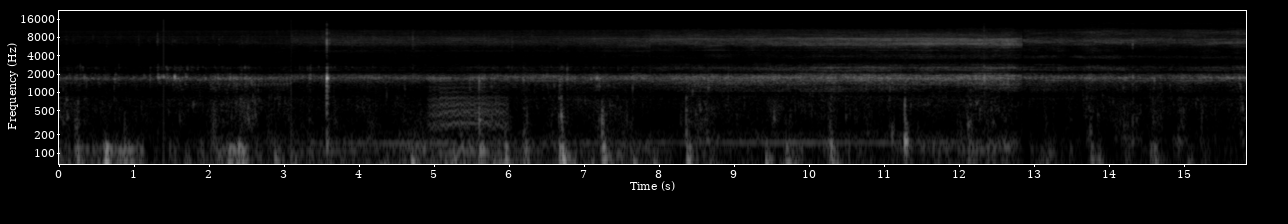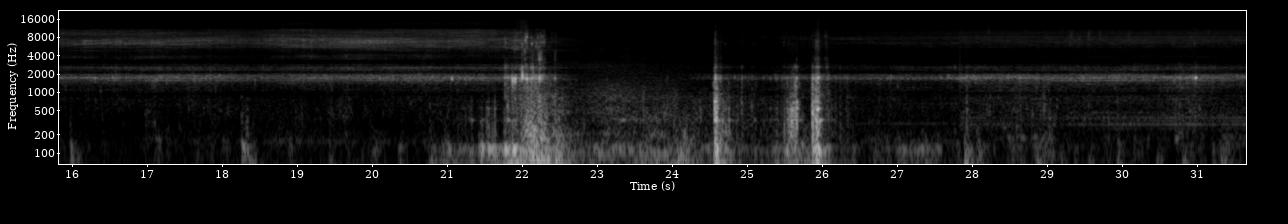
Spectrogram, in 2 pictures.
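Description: Sound picked up underwater by a camera on a shelly seabed in the surf: a low rumble of moving water with scattered clicks and knocks, over a steady high hum. About 22 seconds in a louder rush of water comes through, followed by two sharp knocks a second and a half apart.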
